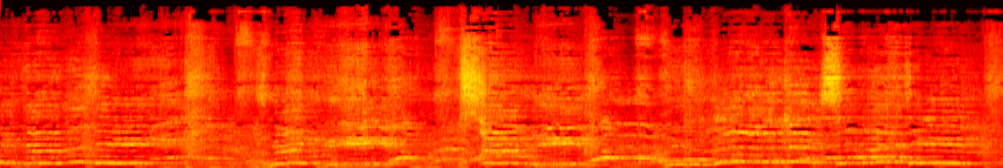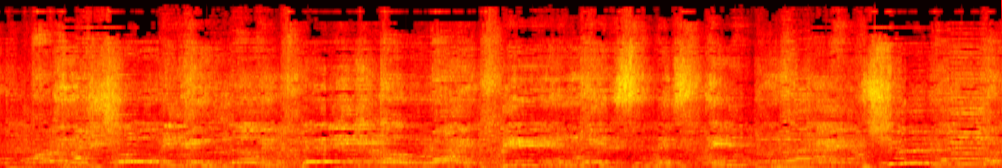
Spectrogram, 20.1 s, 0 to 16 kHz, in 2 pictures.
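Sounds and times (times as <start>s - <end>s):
backing music with bass beat: 0.0s - 20.0s
man singing into microphone: 0.0s - 20.0s.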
